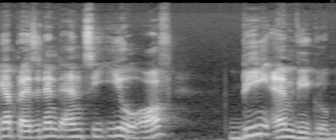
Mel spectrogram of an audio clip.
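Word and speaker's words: BMW: Next, name the person जिनको appoint किया गया president and सीईओ ऑफ बीएमवी group, बीएमडब्ल्यू नहीं बोलते हैं स्टूडेंट्स, इसको बीएमवी प्रोनाउंस करते हैं, राइट। लिखा बीएमडब्ल्यू जाता है बट इट इज बीएमवी, करेक्ट।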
